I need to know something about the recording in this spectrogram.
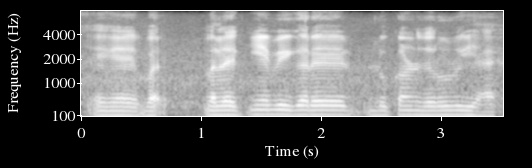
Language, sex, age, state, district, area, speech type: Sindhi, male, 45-60, Gujarat, Kutch, rural, spontaneous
